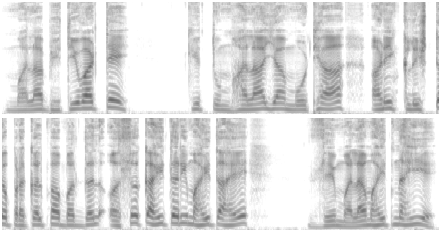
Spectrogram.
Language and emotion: Marathi, fearful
